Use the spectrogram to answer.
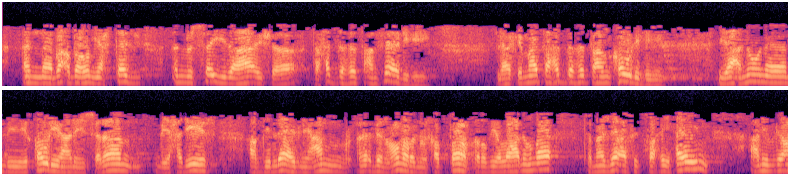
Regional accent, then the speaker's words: Syria; عندنا في الشام يسمى المقدمة بالتذكير

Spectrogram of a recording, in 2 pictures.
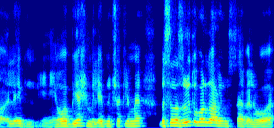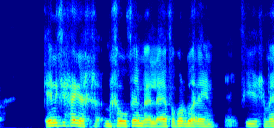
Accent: Egypt; مؤخرا بدأت أكتشف إن بلدنا جميلة بشكل ما، بلدنا تحديدا اللي هي قريتنا يعني، ومصر تحديدا

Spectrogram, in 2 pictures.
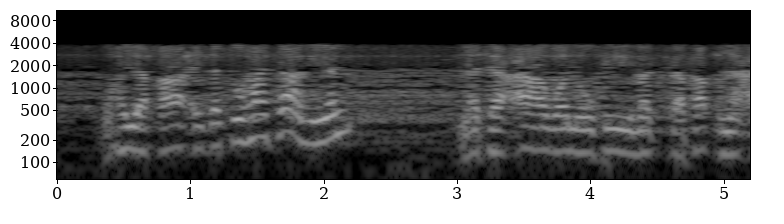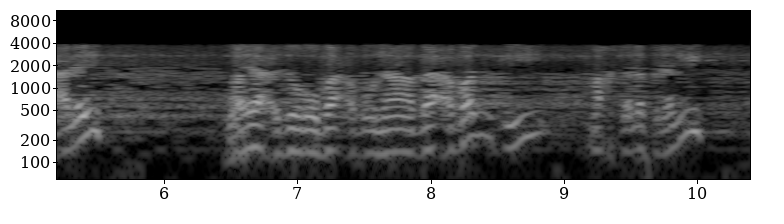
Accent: Saudi Arabia; في بلدنا المملكة العربية السعودية

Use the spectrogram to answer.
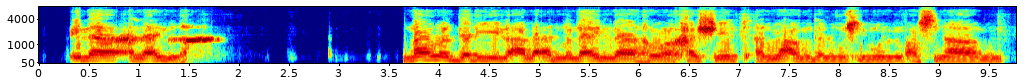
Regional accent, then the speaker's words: Syria; وكما يقولون عندنا في الشام حطينا رجلينا مي بارد

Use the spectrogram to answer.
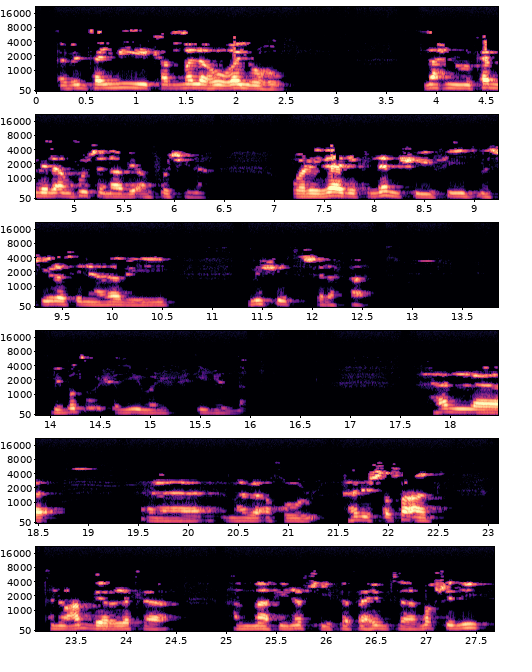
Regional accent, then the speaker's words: Syria; كما يقولون عندنا في سوريا ما عندهم بقى عمل إلا سد الحيطان أو إلقاء رجل على رجل.

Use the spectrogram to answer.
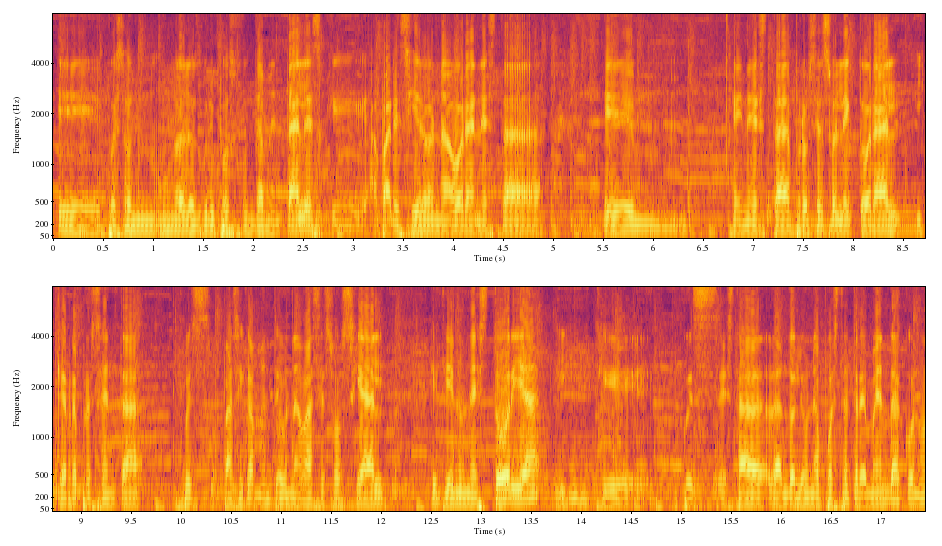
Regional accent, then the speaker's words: Chile; pues como chilenos conscientes y también alegres para compartir y pasarse un buen rato

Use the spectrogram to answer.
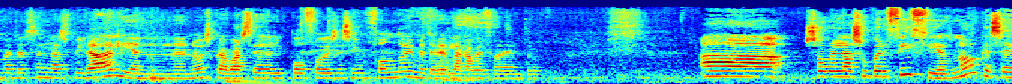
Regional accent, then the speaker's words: Valencia, Valencian Community, Spain; Yo soy de Valencia

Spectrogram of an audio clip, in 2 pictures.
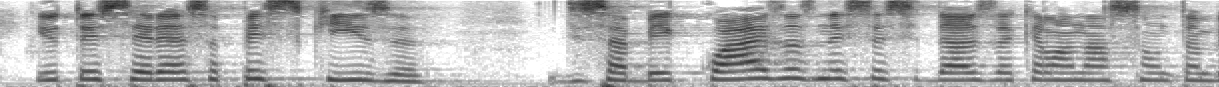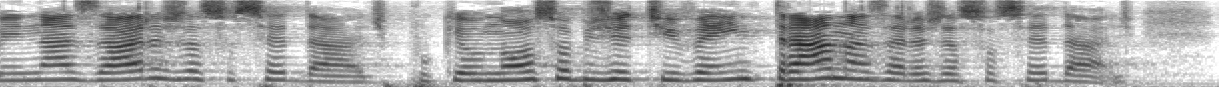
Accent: Paraíba, Brazil; now in Curitiba, Brazil; Eu, só para vocês se localizarem … sou da Paraíba. Estou aqui já faz 3 anos.

